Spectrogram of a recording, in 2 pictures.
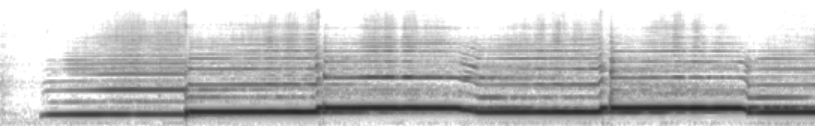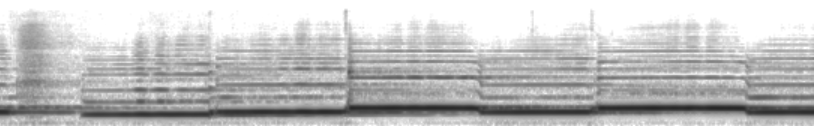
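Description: G minor Native American flute played slowly: held notes of about a second each, stepping up and down among three pitches as two phrases that each spell out a three-note chord. A short breath is taken between the phrases, about halfway through.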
